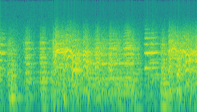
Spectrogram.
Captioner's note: laughing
